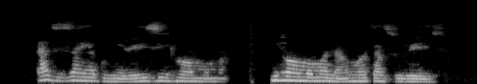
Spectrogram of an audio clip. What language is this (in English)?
Igbo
